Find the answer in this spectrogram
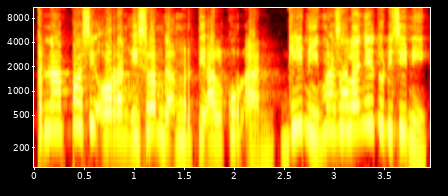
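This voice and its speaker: A man's voice: very high-pitched, a little fast. A middle-aged Indonesian man hosting an interfaith discussion, telling stories animatedly and calling his guest "Bang". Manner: animated storyteller, imitates flute sounds, frequent "Bang".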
